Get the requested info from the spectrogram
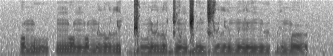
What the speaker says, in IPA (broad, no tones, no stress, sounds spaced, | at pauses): o m u | ŋ o ŋ o m ɨ l u l i ɡ͡ǁ ũ ɾ ʉ l u d͡ʑ õ ɡ͡ǁ ĩ d͡ʑ ɨ l i m ĩ ɾ ĩ ŋ ɨ ɓ i m ɵ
